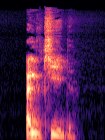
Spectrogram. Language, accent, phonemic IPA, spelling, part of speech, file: French, France, /al.kid/, alkyde, adjective, LL-Q150 (fra)-alkyde.wav
- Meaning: alkyd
